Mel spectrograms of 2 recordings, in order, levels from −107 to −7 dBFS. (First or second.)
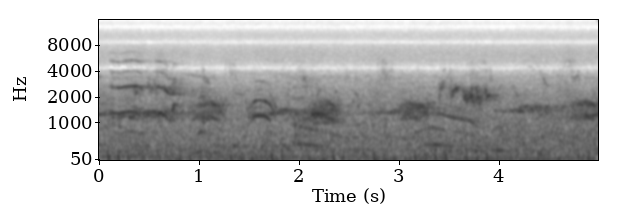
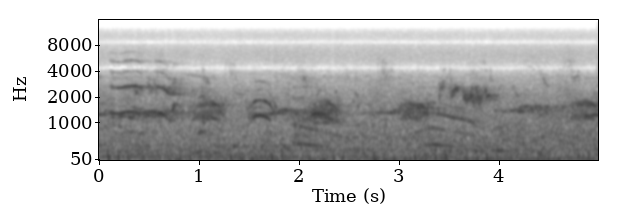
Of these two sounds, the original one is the second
